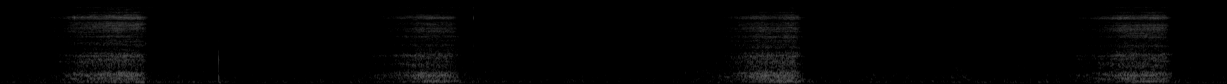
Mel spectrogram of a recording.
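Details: Snoring during sleep: soft, airy snoring breaths about every three and a half seconds (roughly 17 a minute) over quiet room hiss.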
